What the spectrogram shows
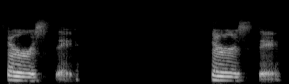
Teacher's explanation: It's not Thursday. It's tongue between your teeth, Thursday.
